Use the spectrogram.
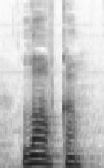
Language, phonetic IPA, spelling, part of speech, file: Ukrainian, [ˈɫau̯kɐ], лавка, noun, Uk-лавка.ogg
- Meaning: 1. diminutive of ла́ва (láva): bench 2. shop, store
